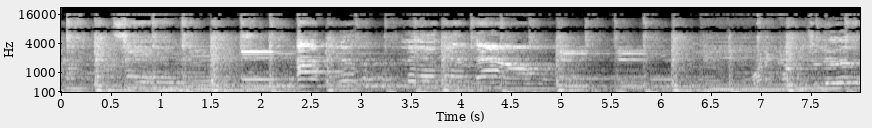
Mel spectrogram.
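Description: A live band plays, with a drum kit keeping the beat and electric guitars, while a woman sings lead. The voice slides up and down in pitch between held notes.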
